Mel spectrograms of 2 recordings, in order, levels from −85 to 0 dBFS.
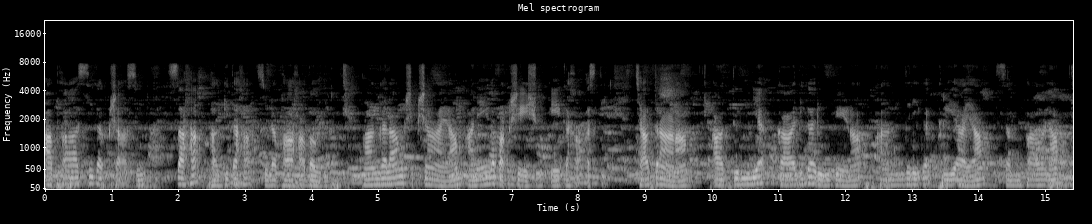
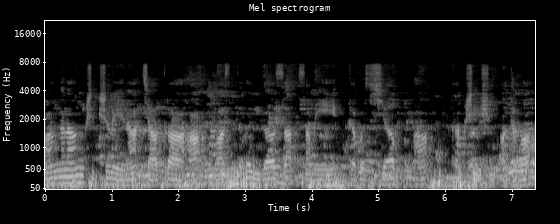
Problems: none marked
